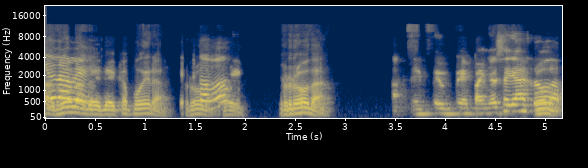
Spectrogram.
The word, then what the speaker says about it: roda: Y también Ricky me ayuda con la pronunciación, una, siempre lo digo mal, una joda. ¿Una qué? Es que yo siempre digo esa palabra mal, perdóname. No, Roda, no, no.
